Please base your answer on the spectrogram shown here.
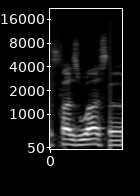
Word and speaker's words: FazWaz: Comme je vous disais, j'utilise un peu face was. Donc ça s'écrit comme ça se prononce.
